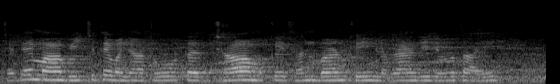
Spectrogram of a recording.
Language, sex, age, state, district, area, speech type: Sindhi, male, 45-60, Rajasthan, Ajmer, urban, read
